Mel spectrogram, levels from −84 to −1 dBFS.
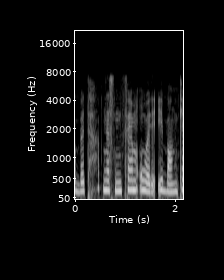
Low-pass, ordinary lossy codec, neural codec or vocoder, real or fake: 7.2 kHz; none; codec, 16 kHz, 8 kbps, FreqCodec, larger model; fake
